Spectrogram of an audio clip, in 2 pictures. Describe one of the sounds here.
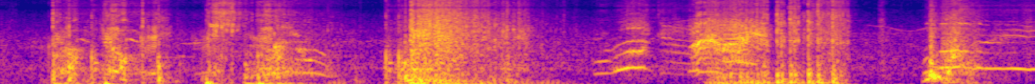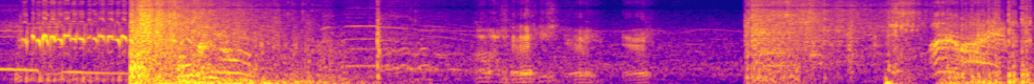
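Wooden blocks crash and clatter as a structure collapses.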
